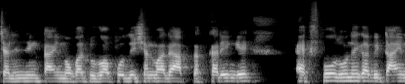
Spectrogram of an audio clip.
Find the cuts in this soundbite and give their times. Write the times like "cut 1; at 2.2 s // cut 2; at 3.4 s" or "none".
none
